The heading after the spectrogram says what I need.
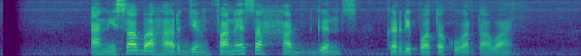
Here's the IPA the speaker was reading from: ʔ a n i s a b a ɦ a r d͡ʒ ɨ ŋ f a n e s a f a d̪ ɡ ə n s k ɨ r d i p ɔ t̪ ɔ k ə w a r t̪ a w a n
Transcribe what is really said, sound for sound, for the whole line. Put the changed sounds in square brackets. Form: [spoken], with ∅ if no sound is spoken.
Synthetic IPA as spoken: ʔ a n i s a b a ɦ a r d͡ʒ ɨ ŋ f a n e s a [h] a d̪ ɡ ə n s k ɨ r d i p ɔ t̪ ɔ k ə w a r t̪ a w a n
